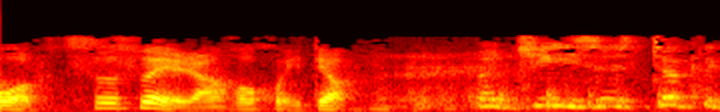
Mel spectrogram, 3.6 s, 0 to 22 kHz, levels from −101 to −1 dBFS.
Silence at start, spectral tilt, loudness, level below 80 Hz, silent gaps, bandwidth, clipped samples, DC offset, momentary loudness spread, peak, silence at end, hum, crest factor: 0 s; -8.5 dB/octave; -32 LUFS; -70 dBFS; none; 6 kHz; under 0.1%; under 0.1%; 17 LU; -14 dBFS; 0 s; none; 18 dB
